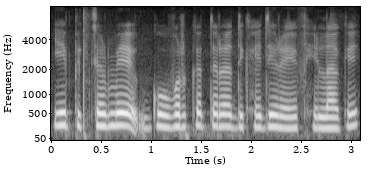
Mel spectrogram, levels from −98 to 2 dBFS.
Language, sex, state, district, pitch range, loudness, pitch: Hindi, female, Arunachal Pradesh, Longding, 220-245 Hz, -14 LUFS, 235 Hz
